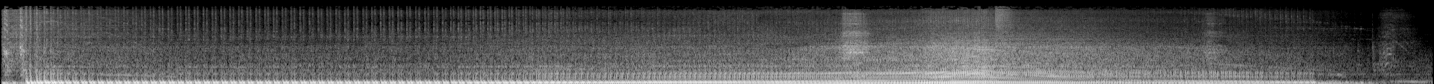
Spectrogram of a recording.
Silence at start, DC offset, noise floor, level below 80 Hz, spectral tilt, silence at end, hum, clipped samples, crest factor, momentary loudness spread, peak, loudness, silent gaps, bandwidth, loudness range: 0 s; under 0.1%; -34 dBFS; -16 dBFS; -5.5 dB/octave; 0.1 s; none; under 0.1%; 12 dB; 9 LU; 0 dBFS; -13 LUFS; none; 16 kHz; 6 LU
